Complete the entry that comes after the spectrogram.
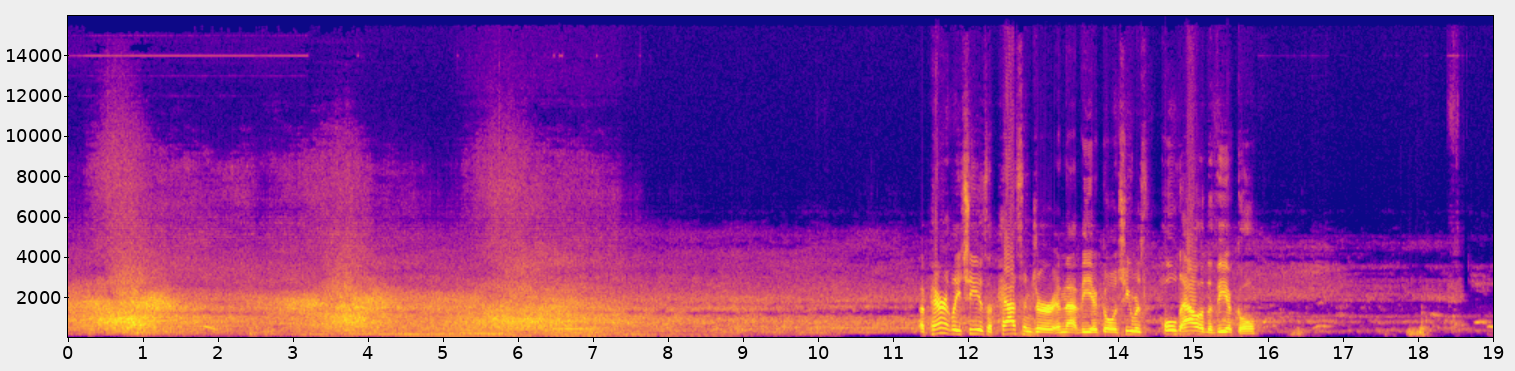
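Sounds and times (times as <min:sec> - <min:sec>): vehicles driving past: 0:00.0 - 0:19.0.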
